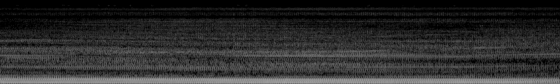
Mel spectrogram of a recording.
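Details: Yamaha YFZ50 taking off from a stop up a decent hill incline: single-cylinder note pulls strong and even with no stumble or bog.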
